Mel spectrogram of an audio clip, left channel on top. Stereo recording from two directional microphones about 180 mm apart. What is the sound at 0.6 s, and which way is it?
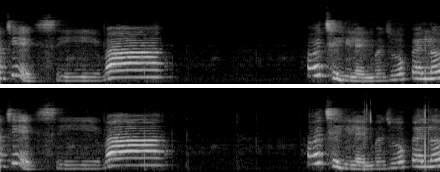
Child singing, 50° left (ahead or behind).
